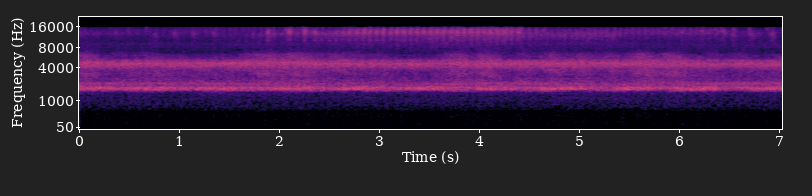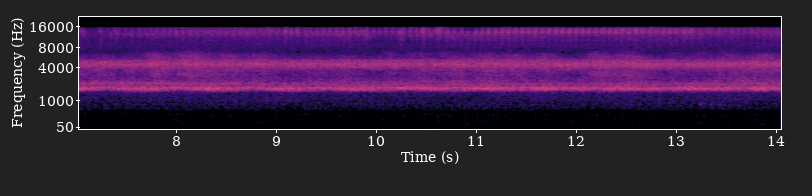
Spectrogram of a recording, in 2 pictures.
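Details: A calm forest filled with crickets: constant soft chirping blends into stacked high-pitched trills that hold steady for the whole stretch, with no wind, water or voices.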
